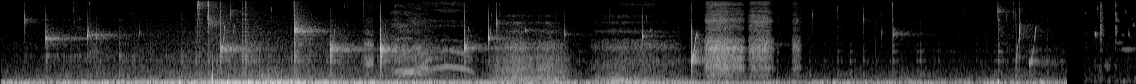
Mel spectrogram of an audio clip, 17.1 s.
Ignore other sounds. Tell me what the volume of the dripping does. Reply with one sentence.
The loudness of the dripping goes down.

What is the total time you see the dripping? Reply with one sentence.
The dripping can be heard for 17 seconds in total.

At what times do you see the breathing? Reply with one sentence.
The breathing can be heard from 5.3 to 12.0 s.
